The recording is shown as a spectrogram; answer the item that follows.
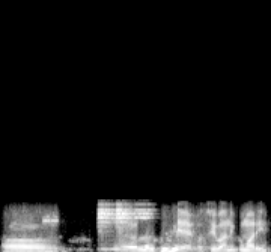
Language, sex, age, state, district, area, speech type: Maithili, male, 18-30, Bihar, Sitamarhi, rural, conversation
